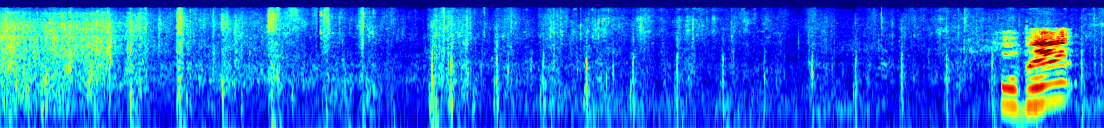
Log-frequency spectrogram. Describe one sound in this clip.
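Footsteps crunch quickly over rocks and grass.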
